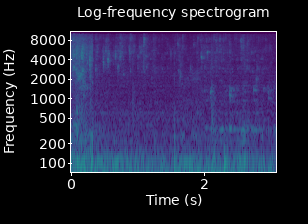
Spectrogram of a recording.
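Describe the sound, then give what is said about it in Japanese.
Rinse water poured over rice in a bowl for a first wash, then drained off, giving a steady, faint trickling and splashing with a slightly louder burst at the start. “お米の入ったボウルに注いで、まず1回目はあまり触らずにお米にひたひたの量のお水を注いでお水を捨てます。”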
